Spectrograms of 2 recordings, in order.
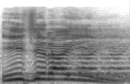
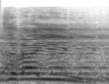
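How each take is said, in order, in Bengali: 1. নামটি 'i' স্বরধ্বনি দিয়ে শুরু। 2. নামটি 'a' স্বরধ্বনি দিয়ে শুরু।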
